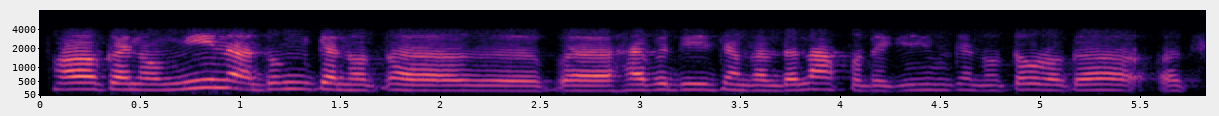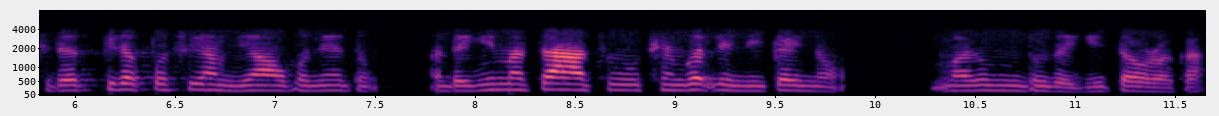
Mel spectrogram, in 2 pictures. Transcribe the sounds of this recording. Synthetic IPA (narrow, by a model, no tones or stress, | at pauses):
hakajnominɐduŋkenɔt | ɦajbɐdid͡ʒɐŋɡɐldɐlak̚pɐdɐɡikenɔtawɾɐɡɐsidɐpiɾɐk̚pɐsujamdiawbɐneɐduŋ | ɐ̰dɐɡimɐt͡ʃasʰusemɡɐt̚lenikajnɔ̰ | mɐɾuŋdudɐɡitawɾɐɡa̰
